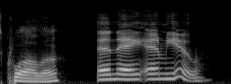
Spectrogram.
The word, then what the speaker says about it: Kualanamu: What are the letters? – K-U-A-L-A. – That's Kuala. – N-A-M-U. Namu. – Kualanamu. – Okay, well, fucking Mr. Harvard over here. Five Kualanamu International Airport employees were fired.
